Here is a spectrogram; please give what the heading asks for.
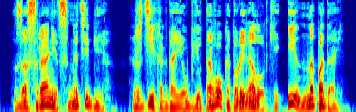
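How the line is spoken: Quiet command. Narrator (Russian): тихо приказал король

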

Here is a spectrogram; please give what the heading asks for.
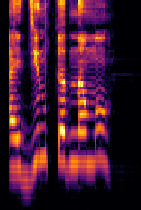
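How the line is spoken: Plain. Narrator (Russian): ответил папа

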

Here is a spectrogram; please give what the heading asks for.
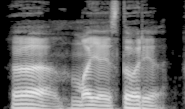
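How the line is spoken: Snort. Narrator (Russian): хмыкнул он

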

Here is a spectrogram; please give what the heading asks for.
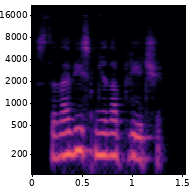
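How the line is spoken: Growled command. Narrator (Russian): Рома рыкнул на Яшку

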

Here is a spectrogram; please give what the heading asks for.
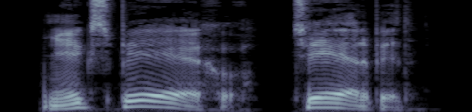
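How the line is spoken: Deep bass blacksmith. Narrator (Russian): пробасил кузнец

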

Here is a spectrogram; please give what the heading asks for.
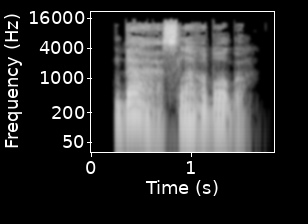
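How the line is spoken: Muttered in a lowered voice. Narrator (Russian): Фрэнсис пробормотал, понизив голос

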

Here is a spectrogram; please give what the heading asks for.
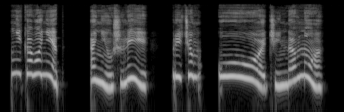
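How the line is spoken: Squeaky voice. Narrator (Russian): Пропищал Мамондик жмунь

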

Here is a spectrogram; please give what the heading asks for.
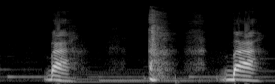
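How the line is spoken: Shaken, breathless. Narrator (Vietnamese): Ông ôm ngực, ngón tay run rẩy

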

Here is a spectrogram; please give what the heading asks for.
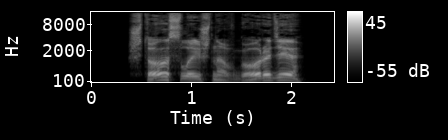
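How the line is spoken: Loud question. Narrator (Russian): громко спросил у него Трофимыч

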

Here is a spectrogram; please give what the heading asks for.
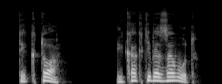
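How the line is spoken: Stern question. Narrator (Russian): строго спросила она

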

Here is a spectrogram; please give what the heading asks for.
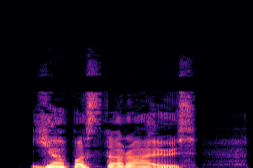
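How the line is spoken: Forced out, flustered. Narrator (Russian): только и выдавила Селеста, охваченная смятением

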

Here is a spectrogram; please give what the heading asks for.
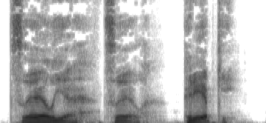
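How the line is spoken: Older man exhaling. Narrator (Russian): немолодой мужчина выдохнул

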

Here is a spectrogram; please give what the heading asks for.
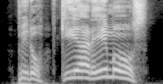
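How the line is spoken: Desperate exclamation. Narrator (Spanish): exclamó Pippin, desesperado

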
